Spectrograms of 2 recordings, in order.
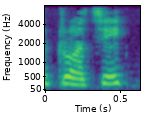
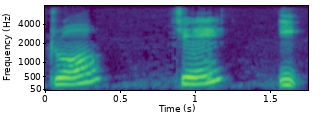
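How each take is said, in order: First: Said in the usual way. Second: "Trochaic" broken into three parts, tro, che, ik, with clear pauses; split into syllables. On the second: Shown as a demonstration. Teacher counting the syllables for students, "Trochaic" pronounced syllable by syllable. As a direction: say "Trochaic" slowly, one separated syllable at a time. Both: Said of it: "कितने syllable होंगे".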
